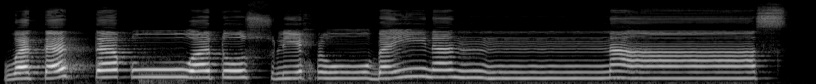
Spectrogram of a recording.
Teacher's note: یہاں پر نون مشدد کا غنہ کریں گے اور بئی میں یا لین کا قاعدہ کریں گے، حو میں واو مدہ کا قاعدہ کریں گے.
